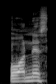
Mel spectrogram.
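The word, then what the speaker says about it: honest: ऑनेस्ट से पहले एन आएगा क्योंकि एज साइलेंट है।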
